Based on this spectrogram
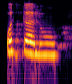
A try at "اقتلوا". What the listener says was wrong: We don't want to make a jerk on the ta. Utlu.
